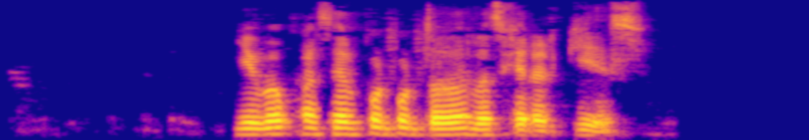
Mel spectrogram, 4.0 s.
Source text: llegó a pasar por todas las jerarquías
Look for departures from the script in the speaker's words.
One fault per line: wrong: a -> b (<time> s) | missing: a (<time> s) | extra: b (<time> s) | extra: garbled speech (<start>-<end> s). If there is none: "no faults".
extra: por (1.9 s)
